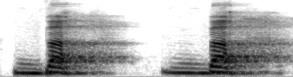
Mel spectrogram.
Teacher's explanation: Âm này thì ngoài hơi ra thì chúng ta còn có âm thanh đi ra. B, b. Mọi người thấy rằng là hầu như khi mà đưa tay ra sẽ không cảm nhận được cái luồng hơi nào mấy, bởi vì thừa âm thanh nó sẽ ra nhiều hơn rất là nhiều. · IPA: /b/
